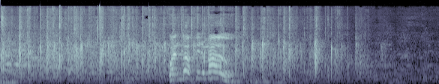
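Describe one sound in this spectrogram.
A crowd claps and chatters.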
